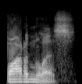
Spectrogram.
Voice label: "bottomless", American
